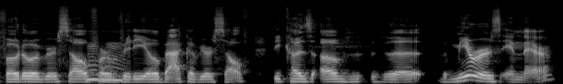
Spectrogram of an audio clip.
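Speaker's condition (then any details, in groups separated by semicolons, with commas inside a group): No condition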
